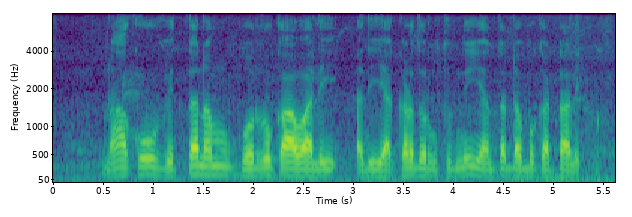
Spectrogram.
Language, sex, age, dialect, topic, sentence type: Telugu, male, 25-30, Central/Coastal, agriculture, question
